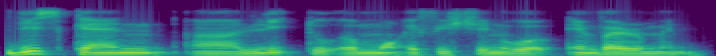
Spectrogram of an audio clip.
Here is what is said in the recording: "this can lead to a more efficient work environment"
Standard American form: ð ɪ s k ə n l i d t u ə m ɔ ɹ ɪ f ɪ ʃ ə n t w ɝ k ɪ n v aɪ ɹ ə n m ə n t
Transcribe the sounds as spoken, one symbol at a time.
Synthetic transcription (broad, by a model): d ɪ s k ə n l i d t u ə m ɔ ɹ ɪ f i ʃ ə n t w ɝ ɪ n v aɪ ɹ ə n m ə n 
